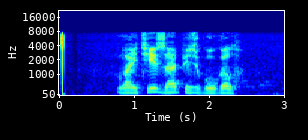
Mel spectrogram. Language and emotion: Russian, neutral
